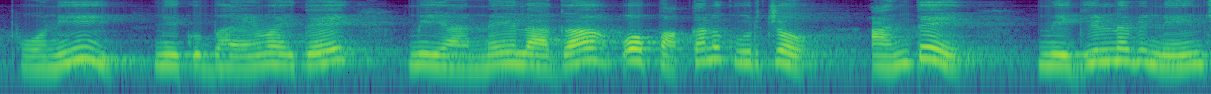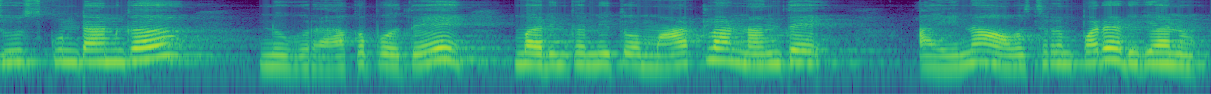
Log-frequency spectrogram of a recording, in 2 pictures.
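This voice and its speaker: A woman's voice: a little high, in a large hall, natural voice. A woman voicing a bossy, talkative middle-aged sister-in-law in an audio storybook, pushing and nagging. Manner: pushy, nagging persuasion.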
